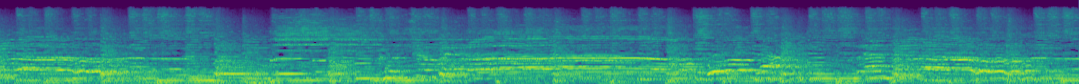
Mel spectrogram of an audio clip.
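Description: Live band, with electric guitar, bass guitar and drum kit, playing while a woman sings lead into a microphone; about halfway through she holds one long note.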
